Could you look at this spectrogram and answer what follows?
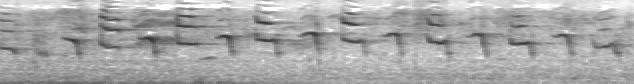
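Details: Crisp, repeated downward chirps from a Bengalese finch, evenly spaced at roughly three per second, with a high squeaky overtone on each note.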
